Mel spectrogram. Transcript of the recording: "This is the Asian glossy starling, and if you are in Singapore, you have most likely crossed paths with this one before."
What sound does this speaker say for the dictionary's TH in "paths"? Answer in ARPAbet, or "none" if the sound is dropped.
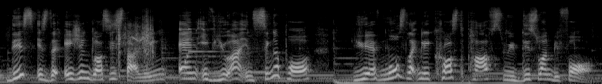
F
